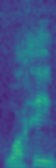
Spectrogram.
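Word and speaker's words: Wawa: go to right so we're in wahah or as it's pronounced wahi wahi now we're going to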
